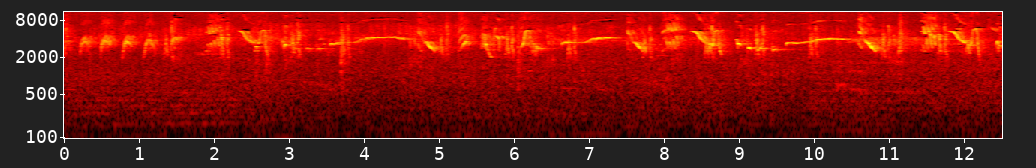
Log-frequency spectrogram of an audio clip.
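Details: Song of an Oriental magpie-robin in Ubon Ratchathani, Thailand, 24 December 2020, captured on a Nikon P1000: a dense, varied run of sweet whistles, trills and quick chirps, with longer level whistled notes recurring between busy twittering passages.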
